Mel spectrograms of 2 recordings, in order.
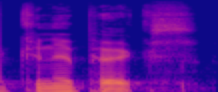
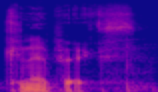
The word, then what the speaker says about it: Knipex: Conveniently located next to the plumb bobs are the Knipex. See, right there, Knipex. It says it. It's German. The Germans pronounce it with a hard K.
